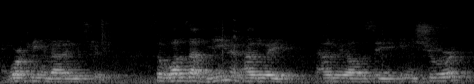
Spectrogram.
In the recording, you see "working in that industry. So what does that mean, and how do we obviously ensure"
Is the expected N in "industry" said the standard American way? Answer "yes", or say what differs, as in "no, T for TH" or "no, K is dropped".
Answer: yes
